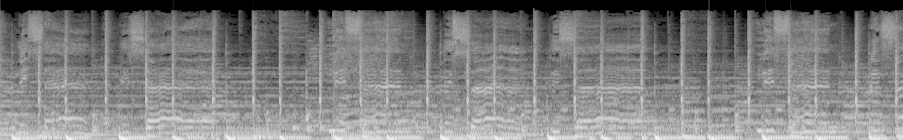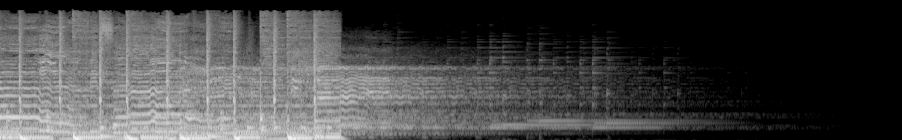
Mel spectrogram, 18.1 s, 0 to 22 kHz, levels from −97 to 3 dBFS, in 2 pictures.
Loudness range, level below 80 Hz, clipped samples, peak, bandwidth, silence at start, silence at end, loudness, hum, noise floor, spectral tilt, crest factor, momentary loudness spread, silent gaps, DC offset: 6 LU; -16 dBFS; under 0.1%; 0 dBFS; 16.5 kHz; 0 s; 4.75 s; -12 LUFS; none; under -90 dBFS; -5 dB/octave; 12 dB; 4 LU; none; under 0.1%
